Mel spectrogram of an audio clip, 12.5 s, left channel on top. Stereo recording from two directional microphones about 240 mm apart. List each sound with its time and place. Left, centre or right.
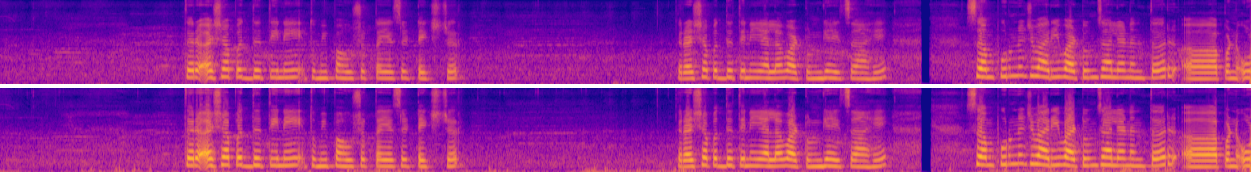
1.8 s speech: centre
6.7 s speech: centre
